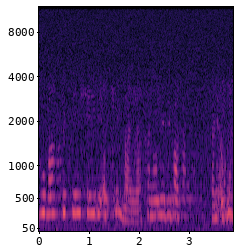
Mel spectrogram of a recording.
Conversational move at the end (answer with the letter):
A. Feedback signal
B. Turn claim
B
